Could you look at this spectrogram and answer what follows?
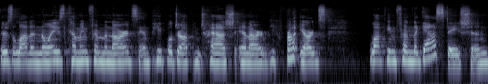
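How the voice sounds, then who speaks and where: On a very clean recording with a silent background, a woman with a Midwestern American accent speaks at a moderate pace in a fairly high pitch with monotone, flat intonation. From US Midwest, Des Moines, Iowa. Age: 70s. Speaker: resident, public commenter. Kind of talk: public comment at a hearing.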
